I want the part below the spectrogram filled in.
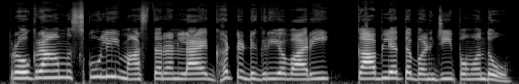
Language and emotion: Sindhi, neutral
